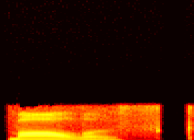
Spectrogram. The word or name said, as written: mollusk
